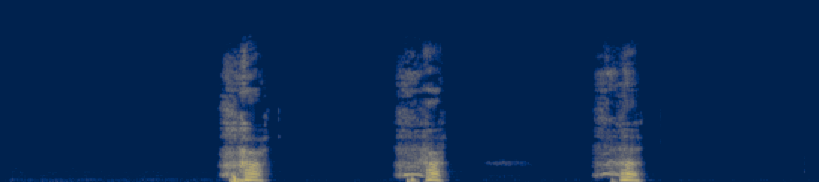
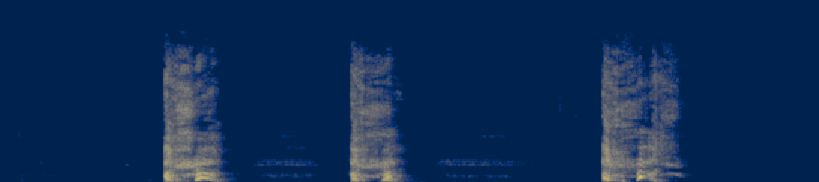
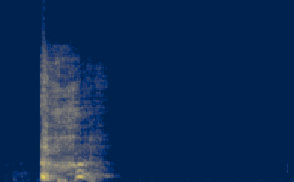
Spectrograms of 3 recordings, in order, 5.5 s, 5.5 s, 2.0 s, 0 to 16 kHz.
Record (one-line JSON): {"exhalation_length": "5.5 s", "exhalation_amplitude": 29594, "exhalation_signal_mean_std_ratio": 0.27, "three_cough_length": "5.5 s", "three_cough_amplitude": 29775, "three_cough_signal_mean_std_ratio": 0.3, "cough_length": "2.0 s", "cough_amplitude": 32768, "cough_signal_mean_std_ratio": 0.24, "survey_phase": "beta (2021-08-13 to 2022-03-07)", "age": "45-64", "gender": "Female", "wearing_mask": "No", "symptom_cough_any": true, "symptom_runny_or_blocked_nose": true, "symptom_sore_throat": true, "symptom_fatigue": true, "symptom_headache": true, "symptom_other": true, "symptom_onset": "2 days", "smoker_status": "Never smoked", "respiratory_condition_asthma": true, "respiratory_condition_other": false, "recruitment_source": "Test and Trace", "submission_delay": "2 days", "covid_test_result": "Positive", "covid_test_method": "ePCR"}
